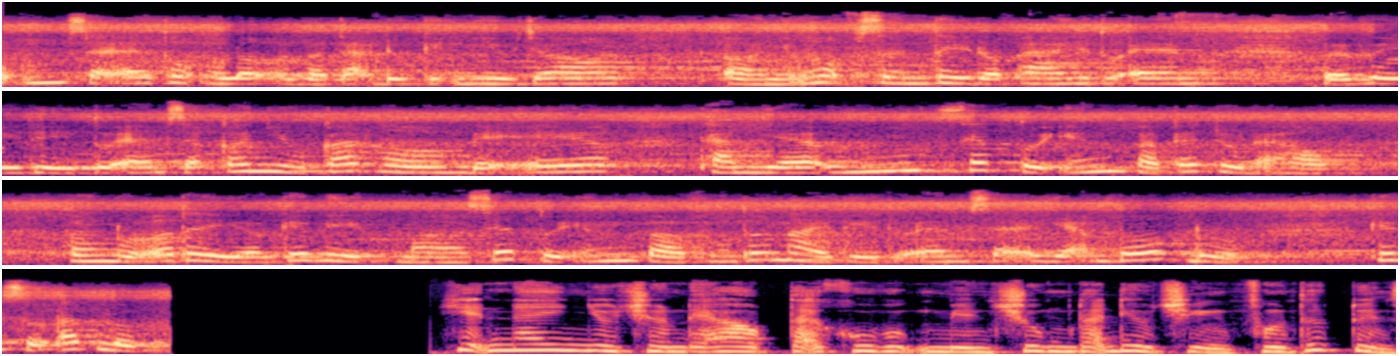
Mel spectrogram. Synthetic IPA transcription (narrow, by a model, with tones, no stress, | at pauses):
ʊ̰˧˥ŋ͡msɛ̰˧˥t̪ʰwə˧˨nlə̰ː˧˨jvaː˨˩a̰ː˧˨wɗi˨˩əkḭ˧˨əŋɲi˨˩əwt͡ɕɔ˧ | ʔəː˨˩ɲɨ̰˧˥ŋhə˨˩wk͡p̚sï˧ŋ̟t̪ʰi˧ɗə˨˩p̚haː˧jt͡ɕɔ˧t̪ṵ˧˨ʔɛ˧m | ɓəː˧˩jvi˨˩t̪ʰi˨˩t̪ṵ˧˨jʔɛ˧msɛ̰˧˥kɔ˨˦ɲi˨˩əwkaː˦˥t̚həː˧nɗe˧˩ | t̪ʰaː˧mzaː˧ʔɨ˨˦ŋsɛ˦˥p̚t̪wḭ˧˥ənvaː˨˩kaː˦˥k̚t͡ɕu˧˩ŋɗa̰ː˧˨jɦa˨˩wk͡p̚ | t̪ʰə˧wŋ͡mnɨ̰˧˥ət̪ʰi˨˩˨kaː˨˦jvi˨˩ək̚maː˨˩sɛ˦˥p̚t̪wi˧˥ənvaː˨˩fɨ˧ŋt̪ɨ˦˥k̚na˨˩jt̪ʰi˨˩t̪ṵ˧˩˨ʔɛ˧msɛ̰˧˥za̰ː˧˥mt̪o˦˥t̚ɗɨ˨˩ək̚kaː˨˦jsɨ̰˧˨ʔaː˦˥p̚lɨ˨˩k̚ | hḭ˧˨ənːa˧jɲi˨˩əwt͡ɕɨ˨˩əŋɗa̰ː˧˨jhɔ˨˩wk͡p̚t̪a̰ː˧˨jxu˧vɨ˨˩k̚mi˨˩ənt͡ɕʊ˧ŋ͡mɗa̰ː˧˥ɗi˨˩əwt͡ɕï˧˨˩ŋ̟fɨ˧ŋt̪ʰɨ˦˥k̚t̪w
